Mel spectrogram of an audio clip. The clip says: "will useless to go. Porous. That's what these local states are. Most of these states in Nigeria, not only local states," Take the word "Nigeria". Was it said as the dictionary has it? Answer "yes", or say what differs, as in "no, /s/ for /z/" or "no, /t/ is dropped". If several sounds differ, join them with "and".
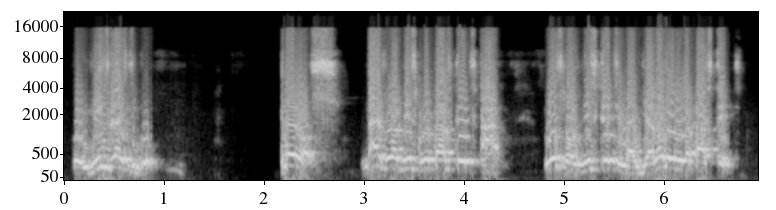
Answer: no, /l/ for /n/ and /dʒ/ is dropped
